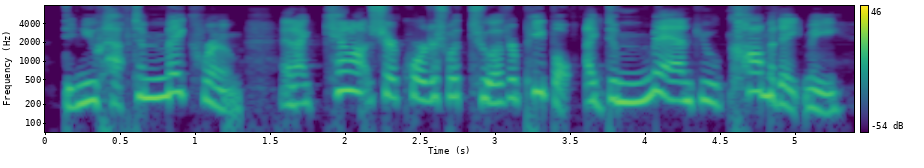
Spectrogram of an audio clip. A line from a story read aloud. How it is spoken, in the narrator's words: she snarls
